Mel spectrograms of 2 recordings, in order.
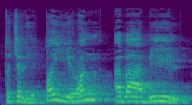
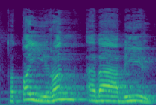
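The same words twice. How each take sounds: First: Slow recitation of तैरन अबाबील with the नून of तैरन read clearly, no nasal hold; drawn-out Quranic reading of तैरन अबाबील, clear नून; slow, clear reading of तैरन अबाबील, no ghunna; tajweed recitation. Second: Slow recitation of तैरन अबाबील with a clean, unnasalised नून; izhar, no ghunna. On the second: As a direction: recite तैरन अबाबील slowly, clear नून and no nasal hold. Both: Shown as a demonstration. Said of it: "गुन्ना नहीं करेंगे क्योंकि इजहार है".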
